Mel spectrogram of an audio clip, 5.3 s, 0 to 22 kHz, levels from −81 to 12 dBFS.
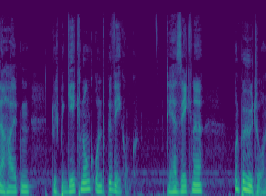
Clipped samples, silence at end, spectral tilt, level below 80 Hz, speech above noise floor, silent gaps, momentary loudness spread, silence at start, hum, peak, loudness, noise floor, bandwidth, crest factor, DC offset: under 0.1%; 0 s; -7 dB/octave; -40 dBFS; 33 dB; none; 11 LU; 0 s; none; -8 dBFS; -24 LUFS; -56 dBFS; 16.5 kHz; 16 dB; under 0.1%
